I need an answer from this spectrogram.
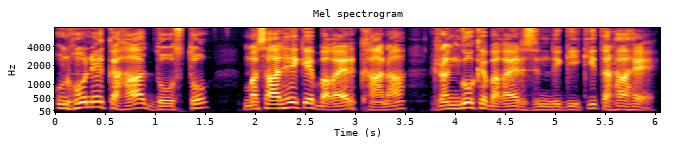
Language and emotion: Urdu, neutral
